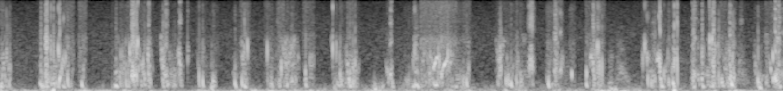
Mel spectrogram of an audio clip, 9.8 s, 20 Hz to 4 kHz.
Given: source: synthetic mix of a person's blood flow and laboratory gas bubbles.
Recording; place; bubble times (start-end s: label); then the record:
Doppler ultrasound of blood flow; subclavian vein
0.00-0.15 s: bubbles
0.46-0.92 s: bubbles
0.97-1.07 s: bubbles
1.40-1.92 s: bubbles
1.99-2.30 s: bubbles
2.33-2.37 s: bubbles
2.45-2.58 s: bubbles
2.63-2.73 s: bubbles
2.90-3.13 s: bubbles
3.30-3.74 s: bubbles
3.78-3.94 s: bubbles
4.13-4.49 s: bubbles
4.81-4.93 s: bubbles
5.04-5.88 s: bubbles
6.19-6.69 s: bubbles
6.81-7.04 s: bubbles
7.11-7.19 s: bubbles
7.31-7.56 s: bubbles
8.00-8.50 s: bubbles
8.63-9.29 s: bubbles
9.41-9.79 s: bubbles
From the record:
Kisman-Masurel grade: 242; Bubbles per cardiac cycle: several, 3 to 8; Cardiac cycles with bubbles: 100%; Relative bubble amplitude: moderate (0.250 to 0.450); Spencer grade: 3 (all of the cardiac periods contain showers or single bubble signals, but not dominating or overriding the cardiac motion signals); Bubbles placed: anywhere in the cardiac cycle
